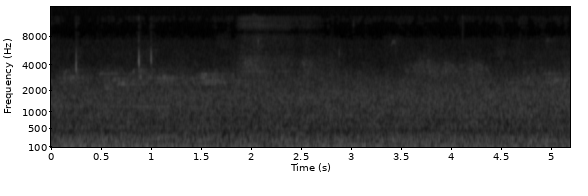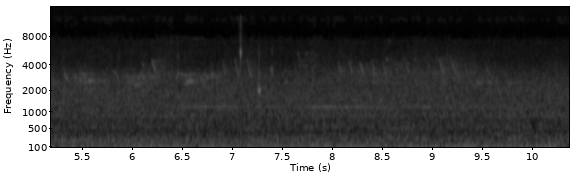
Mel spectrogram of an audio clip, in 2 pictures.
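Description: Steady low rumble of distant road traffic, with a few faint high chirps now and then.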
